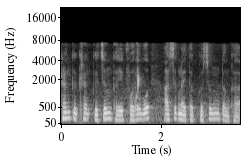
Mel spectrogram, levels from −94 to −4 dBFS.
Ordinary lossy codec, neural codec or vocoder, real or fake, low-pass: none; codec, 16 kHz in and 24 kHz out, 2.2 kbps, FireRedTTS-2 codec; fake; 7.2 kHz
